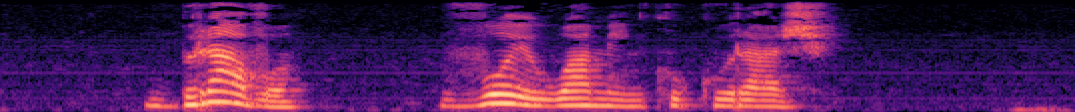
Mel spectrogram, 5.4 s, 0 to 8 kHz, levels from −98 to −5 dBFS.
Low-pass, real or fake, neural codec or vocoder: 7.2 kHz; real; none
